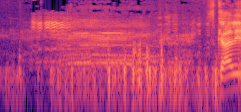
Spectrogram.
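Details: Sheep and two-week-old lambs worked by Border Collies and a Kelpie; one long, steady, nasal bleat held for about two seconds, ending in a quavering wobble as a second call starts.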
